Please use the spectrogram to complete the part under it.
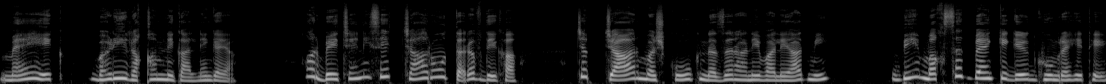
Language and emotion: Urdu, fearful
